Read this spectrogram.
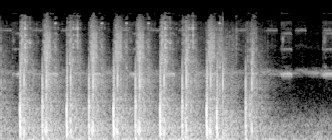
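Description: Footsteps tap quickly on a hard stone floor.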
